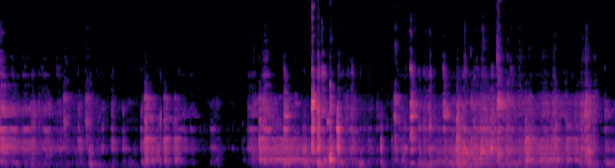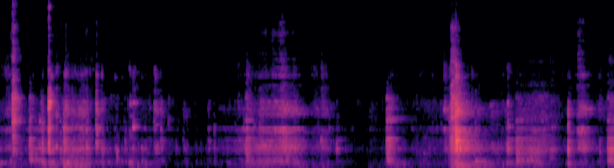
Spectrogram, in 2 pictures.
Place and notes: West Loop, Chicago, IL, USA - gate
contact mic recording of chain link fence next door to Baba Pita.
